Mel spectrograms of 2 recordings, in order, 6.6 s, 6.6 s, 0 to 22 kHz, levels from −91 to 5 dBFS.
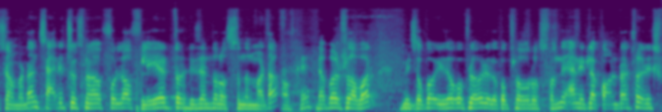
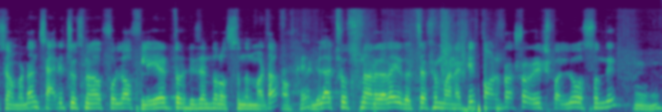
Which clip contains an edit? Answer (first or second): second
